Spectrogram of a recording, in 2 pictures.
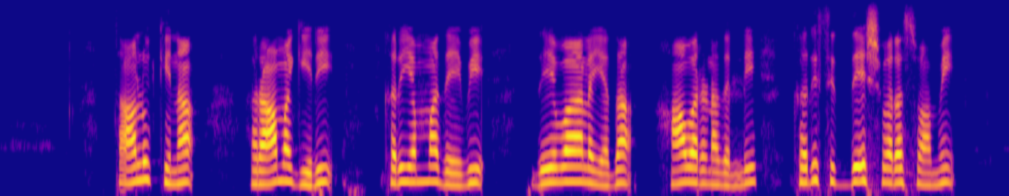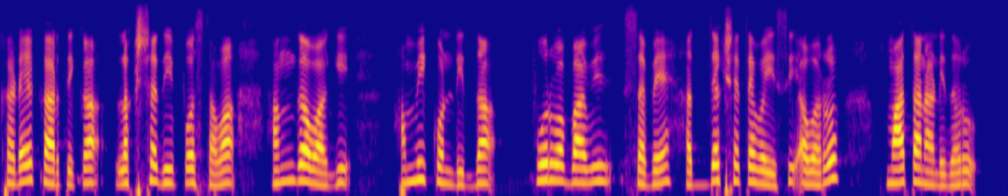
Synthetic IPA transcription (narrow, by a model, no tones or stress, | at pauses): t̪aːluːkinɐ | ɾaːmɐɡiɾi | kɐɾijɐmːɐd̪eːʋi | d̪ɛːʋaːlɐjɐd̪ɐ | haːʋɐɾɐɳɐd̪ɐlːi | kʰɐɾisid̪ːeːʃʋɐɾɐsʋaːmi | kɐɽeːkaːɾt̪ikɐlɐkʂɐd̪iːpoːst̪ʰɐʋɐhɐŋɡɐʋaːɡi | hɐmːiko̞ɳɖid̪ːɐ | puːɾʋɐbʱaːʋisɐbʱeɐd̪ʱjɐkʂɐt̪eʋɐjisiʔɐʋɐɾu | maːt̪ɐnaːɽid̪ɐɾu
